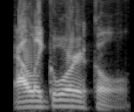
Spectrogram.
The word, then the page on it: allegorical: American English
